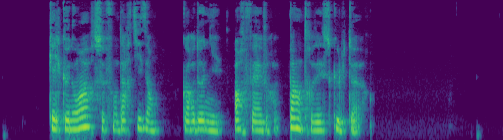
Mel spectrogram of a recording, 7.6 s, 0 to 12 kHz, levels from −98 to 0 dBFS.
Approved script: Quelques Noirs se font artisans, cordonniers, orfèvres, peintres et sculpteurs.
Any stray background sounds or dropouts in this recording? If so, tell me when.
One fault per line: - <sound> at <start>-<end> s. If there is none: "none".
none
